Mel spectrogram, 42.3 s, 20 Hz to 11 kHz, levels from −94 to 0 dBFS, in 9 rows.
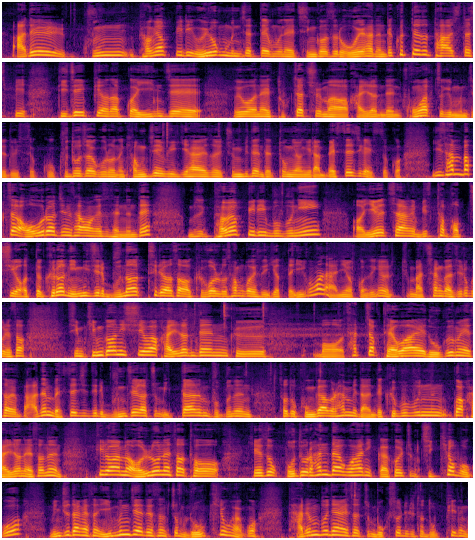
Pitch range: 120-180 Hz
